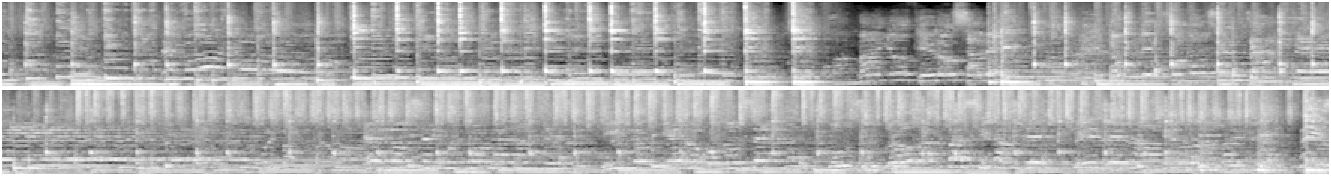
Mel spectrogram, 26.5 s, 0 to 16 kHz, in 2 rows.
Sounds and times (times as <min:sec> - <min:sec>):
Salsa music: 0:00.0 - 0:26.5.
